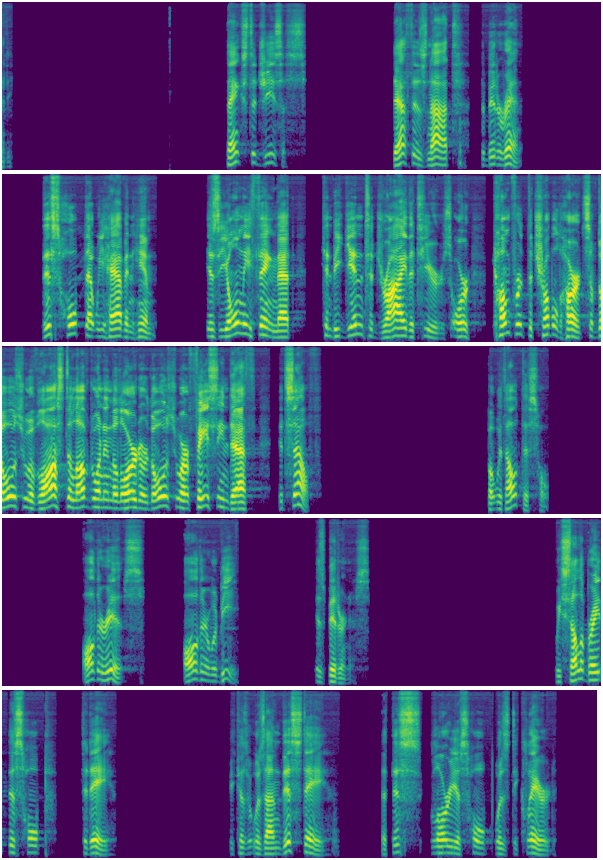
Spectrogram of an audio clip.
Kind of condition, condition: setting, large echoing room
